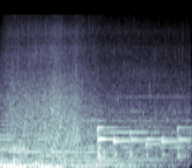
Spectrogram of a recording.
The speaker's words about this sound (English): Dawn broke over the Mesogeios Sea. Gentle waves lapped upon the smooth, rocky beach.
